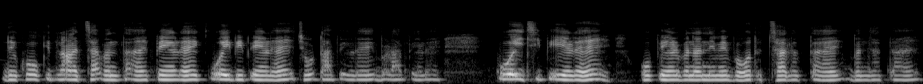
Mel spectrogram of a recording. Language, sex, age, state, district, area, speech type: Hindi, female, 45-60, Uttar Pradesh, Hardoi, rural, spontaneous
